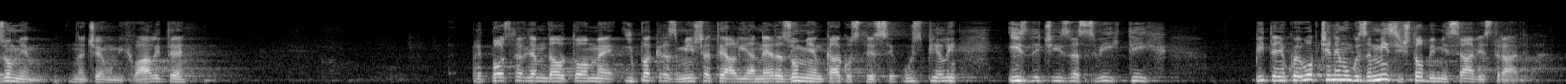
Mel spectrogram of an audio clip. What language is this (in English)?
Croatian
